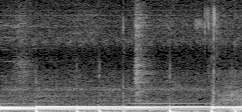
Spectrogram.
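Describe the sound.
A mobile phone ringing: a steady electronic ringtone with regular beats running through it, fairly faint and with no voices.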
